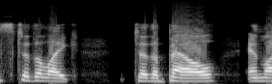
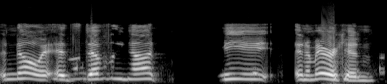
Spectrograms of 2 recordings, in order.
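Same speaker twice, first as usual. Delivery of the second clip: higher, defensive fake Canadian voice; bluffing Canadian guard accent; 8 semitones higher, 3 dB louder than usual. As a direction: insist in a put-on Canadian accent. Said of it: "I have a Canadian accent".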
